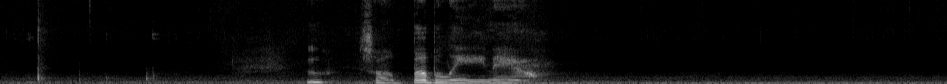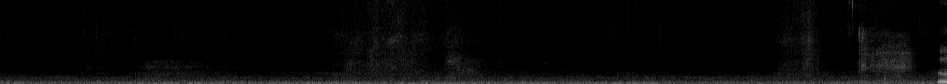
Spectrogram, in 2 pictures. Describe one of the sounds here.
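Foam fizzes softly as it bubbles up out of a test tube.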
